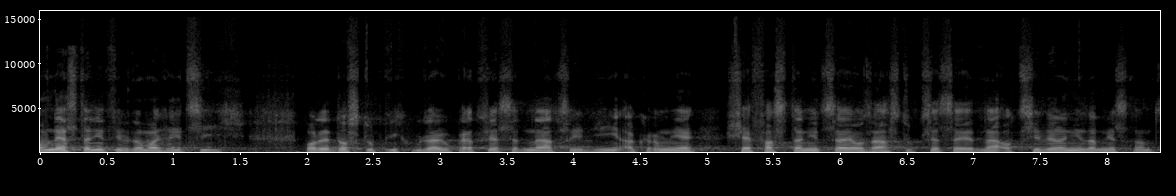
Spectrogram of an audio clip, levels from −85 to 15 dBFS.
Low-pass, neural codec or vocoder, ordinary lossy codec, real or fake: 14.4 kHz; none; Opus, 24 kbps; real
